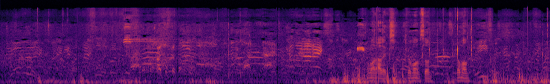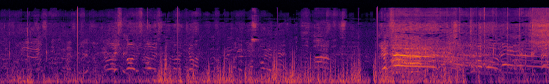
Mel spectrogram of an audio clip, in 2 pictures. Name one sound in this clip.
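Young men call out and talk across an open field.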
